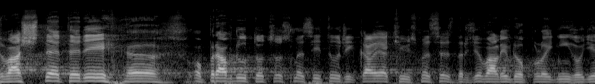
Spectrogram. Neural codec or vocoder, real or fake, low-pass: vocoder, 44.1 kHz, 128 mel bands every 256 samples, BigVGAN v2; fake; 14.4 kHz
